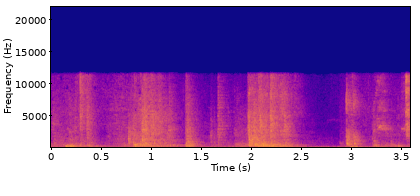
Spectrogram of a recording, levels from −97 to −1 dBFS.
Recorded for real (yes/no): yes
